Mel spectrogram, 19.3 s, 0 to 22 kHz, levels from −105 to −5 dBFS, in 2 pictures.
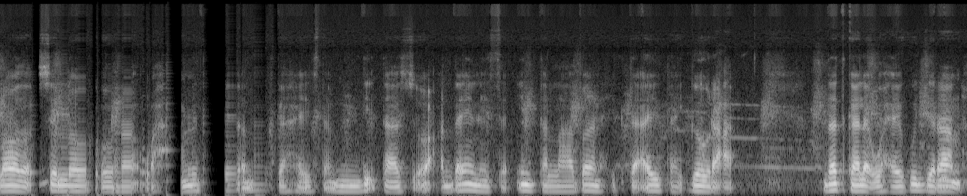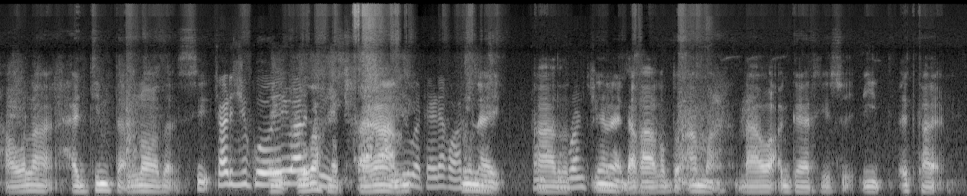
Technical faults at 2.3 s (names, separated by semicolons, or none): long network dropout; repeated packet loss (robotic sound)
